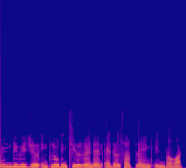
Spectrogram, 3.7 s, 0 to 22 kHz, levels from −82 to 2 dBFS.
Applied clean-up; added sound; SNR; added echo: neural diffusion model UNIVERSE++.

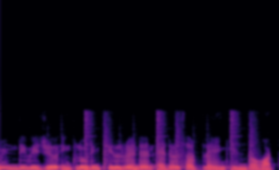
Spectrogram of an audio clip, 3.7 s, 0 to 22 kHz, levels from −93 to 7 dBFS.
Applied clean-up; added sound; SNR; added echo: none; Drum / Drum kit; 18 dB; none.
